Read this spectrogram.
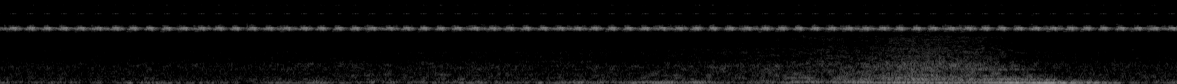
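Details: Nocturnal crickets in Walnut, California keep up a regular shrill pulsing chorus, about three pulses a second, while a passing vehicle-like rumble swells and fades in the low range near the end.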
